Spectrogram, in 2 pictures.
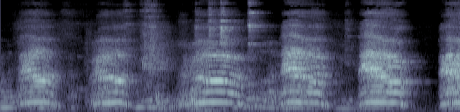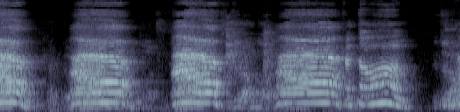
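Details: Atom, a small-bodied cat who has held the boss-cat position, gives a steady series of drawn-out, rising-then-falling meows, about one every second, each rich and harmonic, in a small indoor room.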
